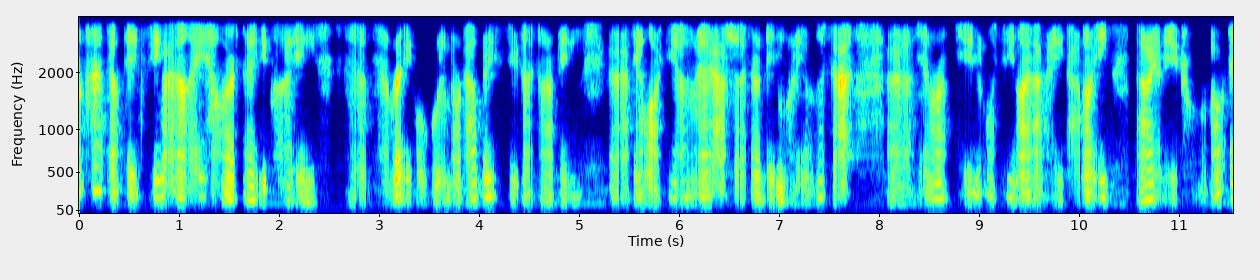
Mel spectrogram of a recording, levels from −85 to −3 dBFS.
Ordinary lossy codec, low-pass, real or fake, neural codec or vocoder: none; 3.6 kHz; fake; autoencoder, 22.05 kHz, a latent of 192 numbers a frame, VITS, trained on one speaker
